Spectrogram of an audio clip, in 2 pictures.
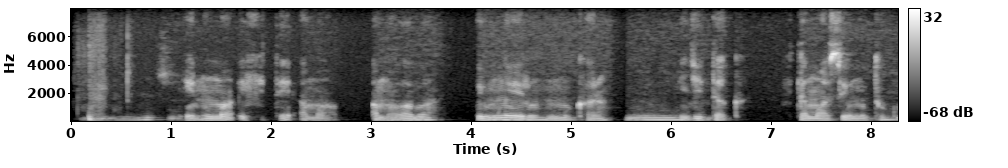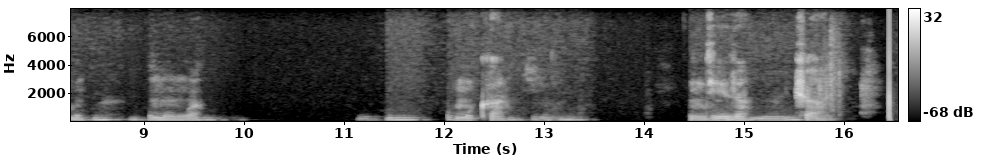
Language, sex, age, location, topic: Kinyarwanda, male, 18-24, Musanze, agriculture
